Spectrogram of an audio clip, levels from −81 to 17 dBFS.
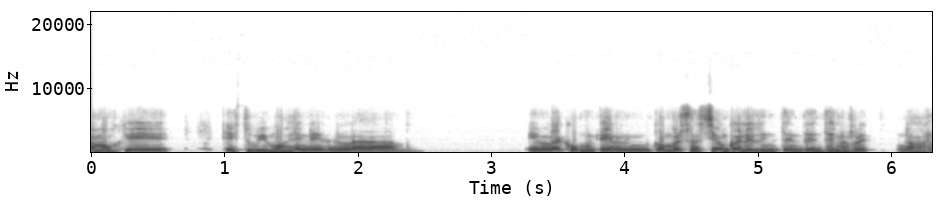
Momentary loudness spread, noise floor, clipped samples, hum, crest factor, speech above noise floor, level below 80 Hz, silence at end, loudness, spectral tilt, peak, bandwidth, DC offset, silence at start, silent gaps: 7 LU; -62 dBFS; under 0.1%; none; 14 dB; 46 dB; -68 dBFS; 0 s; -17 LUFS; -4.5 dB/octave; -2 dBFS; 7.8 kHz; under 0.1%; 0 s; none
